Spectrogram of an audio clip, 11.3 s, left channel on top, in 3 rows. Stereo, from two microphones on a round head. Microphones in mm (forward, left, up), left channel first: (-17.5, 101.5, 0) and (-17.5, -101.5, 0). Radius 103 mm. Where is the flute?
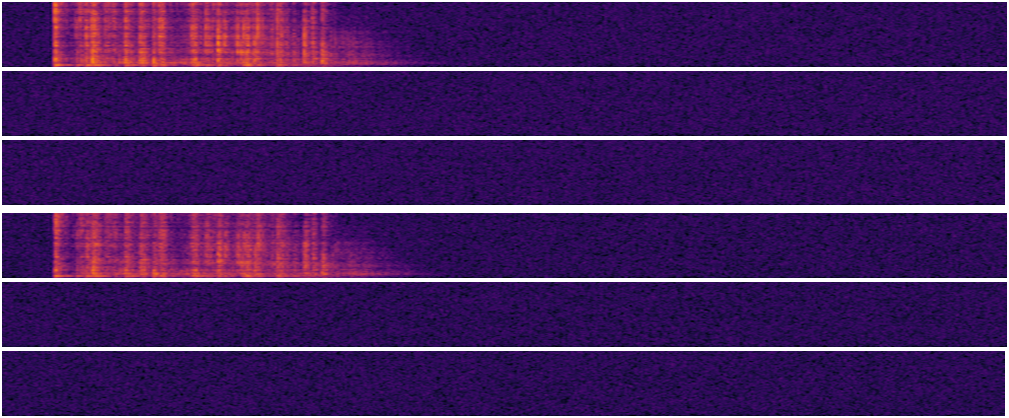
No flute in this recording.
